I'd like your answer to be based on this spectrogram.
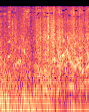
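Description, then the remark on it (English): A car thuds over a speed bump as its muffler scrapes and grinds loudly along the pavement, a harsh, continuous metallic rasp with no voices. “And if you have cut rate car insurance, the cost to reattach your muffler could really be a bump in the road.”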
